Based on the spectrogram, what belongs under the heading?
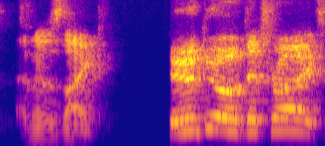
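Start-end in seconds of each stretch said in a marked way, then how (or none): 1.2-2.4 poor fake German accent, pitched up. Describing a draft pick from germany, quoting him in a bad german accent. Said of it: "that's not a good German accent".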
